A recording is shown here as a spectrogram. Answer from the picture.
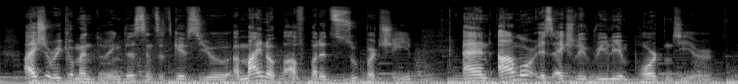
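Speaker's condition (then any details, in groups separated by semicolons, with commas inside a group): No condition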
